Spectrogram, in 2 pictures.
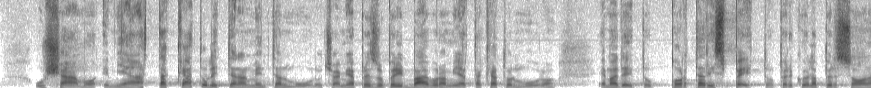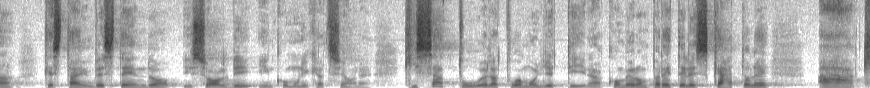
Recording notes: TEDxLegnano. This talk was given at a TEDx event using the TED conference format but independently organized by a local community.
